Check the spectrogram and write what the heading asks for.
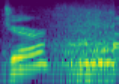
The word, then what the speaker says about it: Győr: We got some comments about pronouncing it like Győr, but it's apparently something like Győr.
